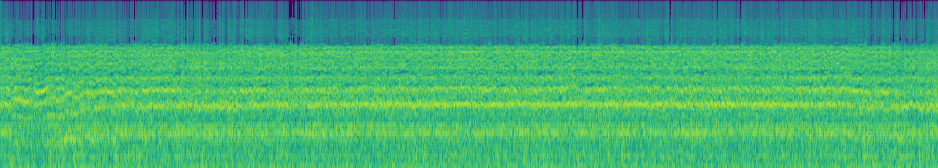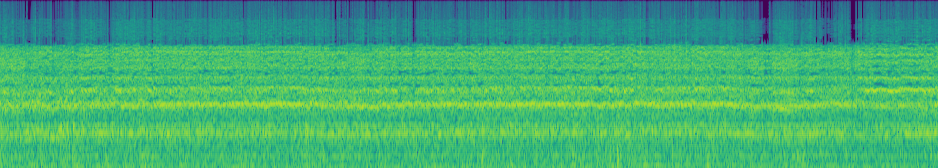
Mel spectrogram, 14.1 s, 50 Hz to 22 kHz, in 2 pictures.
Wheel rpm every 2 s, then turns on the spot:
210, 230, 230, 220, 230, 230, 220.
none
